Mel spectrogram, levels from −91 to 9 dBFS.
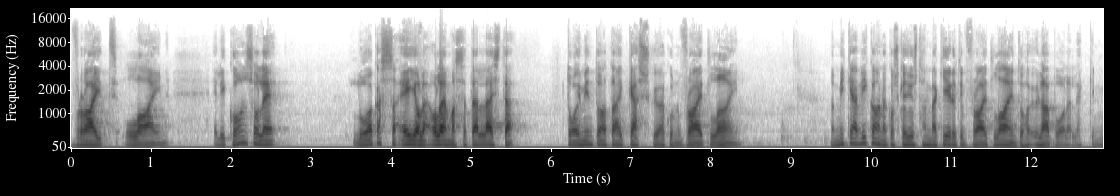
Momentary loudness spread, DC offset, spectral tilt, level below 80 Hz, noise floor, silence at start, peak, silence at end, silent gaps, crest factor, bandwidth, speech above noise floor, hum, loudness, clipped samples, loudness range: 14 LU; 2%; -6 dB/octave; -50 dBFS; -54 dBFS; 0 s; 0 dBFS; 0 s; none; 20 dB; 14 kHz; 35 dB; none; -19 LUFS; under 0.1%; 5 LU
